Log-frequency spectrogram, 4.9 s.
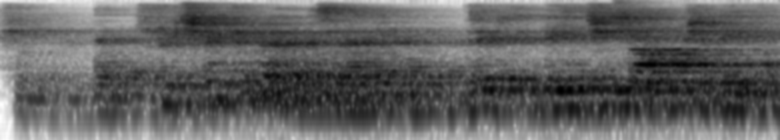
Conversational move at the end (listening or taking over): listening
